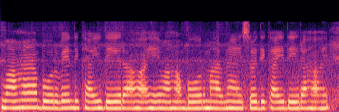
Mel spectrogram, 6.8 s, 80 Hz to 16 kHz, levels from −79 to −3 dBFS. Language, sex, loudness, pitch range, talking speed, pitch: Hindi, female, -10 LUFS, 210-220 Hz, 125 wpm, 215 Hz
